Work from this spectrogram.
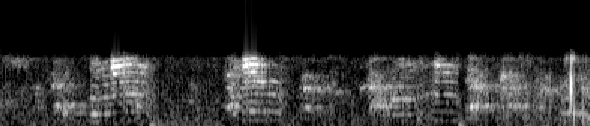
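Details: Mother cat cleaning her kittens, with a run of high, wavering meows with clear harmonics, several loud cries around one and two and a half seconds, then a steady string of shorter mews through the end.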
